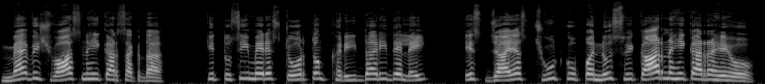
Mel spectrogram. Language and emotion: Punjabi, angry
